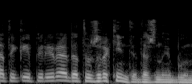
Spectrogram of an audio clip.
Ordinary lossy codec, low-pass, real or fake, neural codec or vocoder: MP3, 32 kbps; 10.8 kHz; real; none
